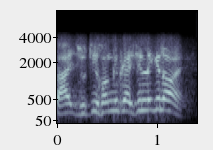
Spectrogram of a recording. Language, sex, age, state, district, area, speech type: Assamese, male, 45-60, Assam, Sonitpur, urban, conversation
